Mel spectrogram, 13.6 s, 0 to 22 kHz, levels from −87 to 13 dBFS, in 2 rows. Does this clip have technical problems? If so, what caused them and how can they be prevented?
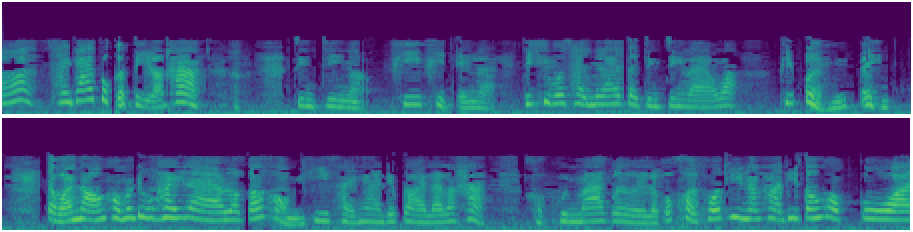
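Yes. AAC compression, likely at a low bitrate near 16 kbps, dulls the speech throughout. Nothing passes above 6.8 kHz, and sibilants warble and smear. Encode at a higher bitrate to prevent it.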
